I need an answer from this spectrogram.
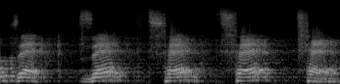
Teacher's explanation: नीचे के होठ और ऊपर के दांत का स्पर्श होगा, तो दंतोष्ठ में दोस्तों आ जाएगा व।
